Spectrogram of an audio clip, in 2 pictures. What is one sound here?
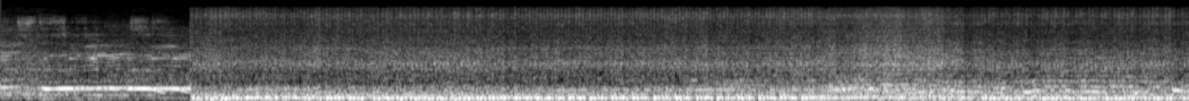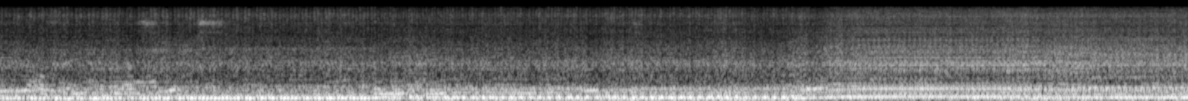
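A motorcycle engine idles and revs in short bursts close by.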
